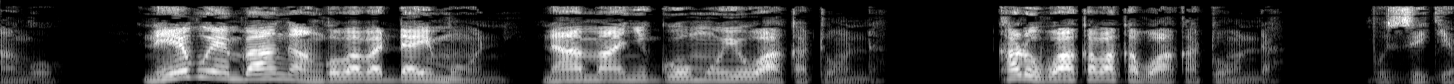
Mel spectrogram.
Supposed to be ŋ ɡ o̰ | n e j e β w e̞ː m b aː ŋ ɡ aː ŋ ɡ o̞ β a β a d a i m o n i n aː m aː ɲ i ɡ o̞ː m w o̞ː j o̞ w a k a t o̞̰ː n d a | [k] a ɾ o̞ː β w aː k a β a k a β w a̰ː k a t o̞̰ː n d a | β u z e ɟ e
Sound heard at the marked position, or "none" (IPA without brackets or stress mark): k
